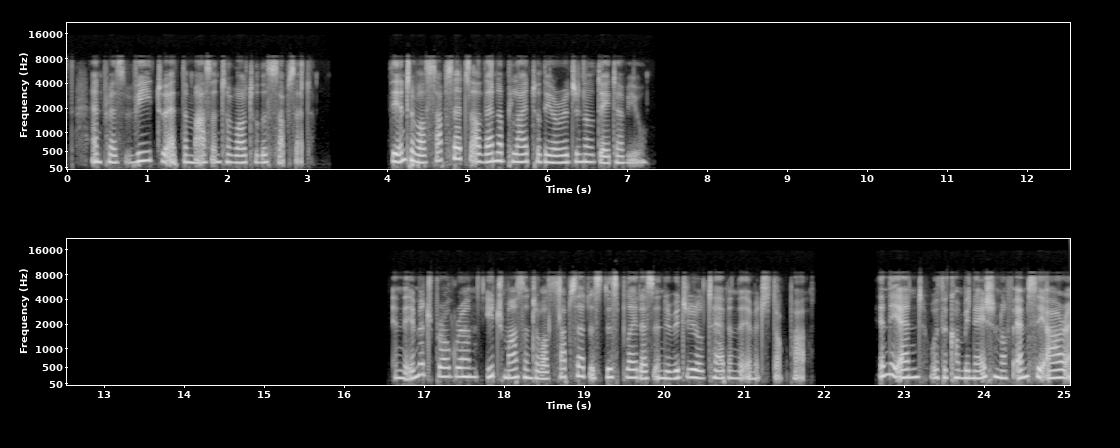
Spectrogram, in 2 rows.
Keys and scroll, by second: 0.3 v.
